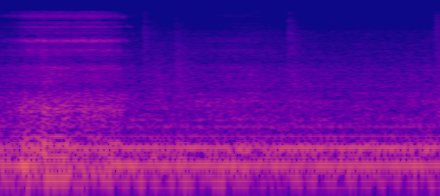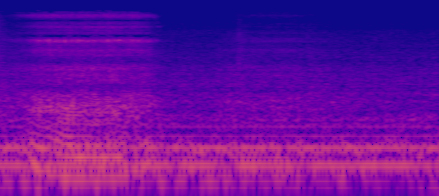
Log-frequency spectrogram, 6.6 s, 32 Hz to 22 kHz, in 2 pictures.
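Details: Two loud rattling breaths about three seconds apart over a steady low hum, recorded in Boracay; snoring at roughly 18–20 breaths a minute.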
